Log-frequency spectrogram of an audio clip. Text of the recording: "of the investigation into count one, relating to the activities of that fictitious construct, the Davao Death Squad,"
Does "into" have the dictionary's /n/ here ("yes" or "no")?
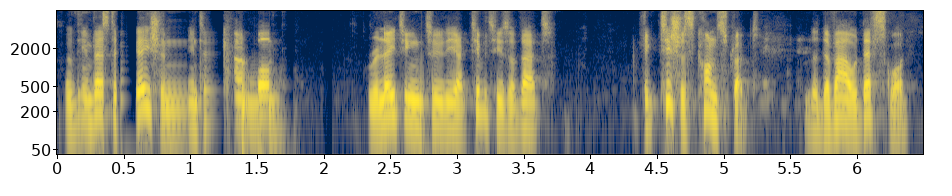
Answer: yes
